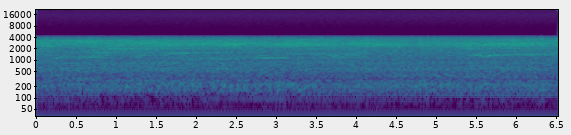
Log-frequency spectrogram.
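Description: Steady even background hiss, constant in level, with a few faint thin tones in the upper range and no clicks or other distinct events.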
